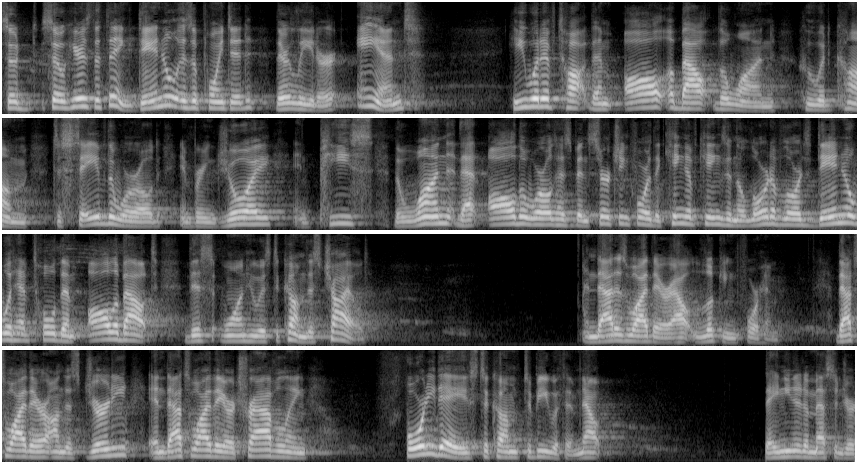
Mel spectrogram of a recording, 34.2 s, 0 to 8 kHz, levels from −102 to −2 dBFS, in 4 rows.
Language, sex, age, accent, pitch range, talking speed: English, male, 30-49, American, 130-180 Hz, 175 wpm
